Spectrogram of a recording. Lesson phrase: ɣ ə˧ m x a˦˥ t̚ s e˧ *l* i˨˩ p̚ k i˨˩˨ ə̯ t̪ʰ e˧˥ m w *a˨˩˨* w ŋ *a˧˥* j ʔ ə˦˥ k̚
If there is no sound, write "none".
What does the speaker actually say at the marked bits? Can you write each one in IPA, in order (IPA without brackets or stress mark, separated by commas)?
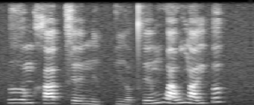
n, a˧˥, a˧˥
